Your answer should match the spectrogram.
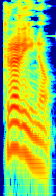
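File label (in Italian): "crarino", dialettale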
